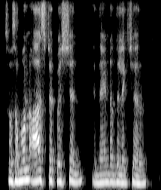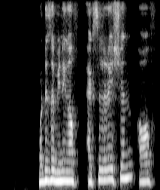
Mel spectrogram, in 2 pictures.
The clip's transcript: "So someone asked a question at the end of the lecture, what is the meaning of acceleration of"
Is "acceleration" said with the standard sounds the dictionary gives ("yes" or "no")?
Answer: yes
